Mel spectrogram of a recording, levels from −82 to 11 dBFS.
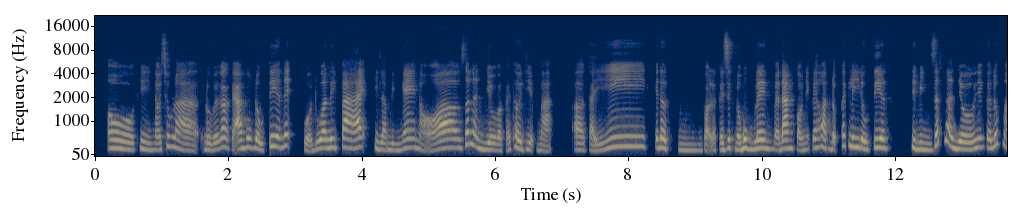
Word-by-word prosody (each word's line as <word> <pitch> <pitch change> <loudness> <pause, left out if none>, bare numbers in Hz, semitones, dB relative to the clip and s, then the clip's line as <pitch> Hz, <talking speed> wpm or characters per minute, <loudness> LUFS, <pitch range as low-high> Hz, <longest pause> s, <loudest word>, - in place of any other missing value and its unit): Ồ, 225 -5 +1
thì 210 -4 -3
nói 185 0 -5
chung 285 +6 -4
là 185 -9 -2
đối 190 -1 -3
với 190 +3 -2
cả 265 0 +1
cái - - -3
album 255 +2 +2
đầu 195 -6 +2
tiên 285 -2 +1
ấy, 310 0 -1
của 155 - -2
Dua 240 +2 +4
Lipa 250 +1 +4
ấy, 265 +2 +4
thì 225 - -3
là 200 -2 -2
mình 185 -1 -6
nghe 245 +3 -2
nó, 225 -6 -4 0.3
a, - - -4
rất 345 +8 +1
là 325 - +1
nhiều 195 -5 0
vào 175 -1 -3
cái 180 +3 -8
thời 235 -6 +1
điểm 200 -1 -6
mà, 160 -4 -6 0.3
ờ, 185 -1 -4
cái 180 +5 -4 0.7
cái 245 - 0
đợt, 255 - +6 0.2
ừ, 185 - -9 0.3
gọi 180 - -2
là, - - -4
cái 190 - -2
dịch 240 0 0
nó 190 - +2
bùng 225 -3 +4
lên 230 -1 +3
và 180 -3 -3
đang 230 +1 +4
có 175 - -3
những 190 - -9
cái 250 0 -1
hoạt 245 -5 0
động - - -2
cách 300 +1 -3
ly 275 -3 +3
đầu 235 -4 +5
tiên. 255 +2 +3 0.4
Thì 240 - +2
mình 195 -3 -2
rất 320 - +2
là 420 - +3
nhớ 210 -3 +3
những 260 +1 -2
cái 245 - 0
lúc 310 +8 0
mà - - -1
225 Hz, 275 wpm, -23 LUFS, 190-255 Hz, 0.7 s, đợt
